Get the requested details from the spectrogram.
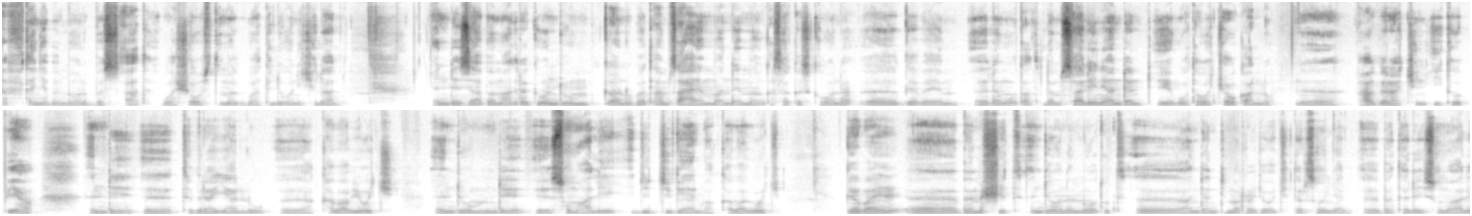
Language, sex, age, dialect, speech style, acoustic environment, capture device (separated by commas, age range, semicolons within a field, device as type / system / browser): Amharic, male, 18-24, Ethiopia - Addis Ababa, happy; focused, nature; silence, mobile / Linux / Chrome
